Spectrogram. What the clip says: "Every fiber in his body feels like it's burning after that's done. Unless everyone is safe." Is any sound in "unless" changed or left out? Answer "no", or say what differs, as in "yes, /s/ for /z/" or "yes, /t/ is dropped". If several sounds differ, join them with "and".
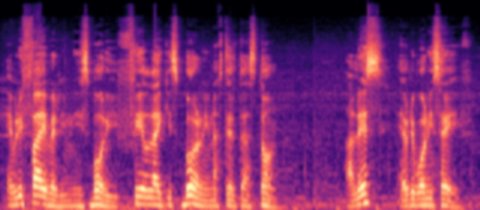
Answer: yes, /n/ is dropped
